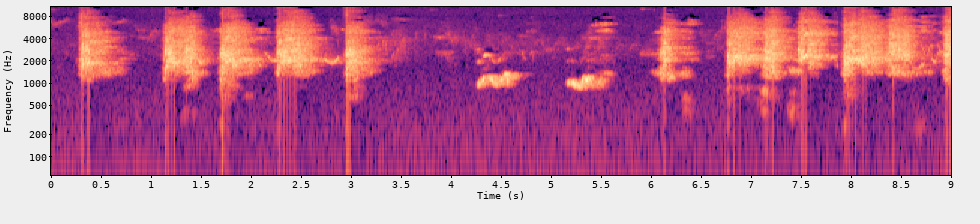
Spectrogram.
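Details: Raccoon giving a quick series of short, harsh, scratchy screeches, about two a second, broken midway by a few soft low chirps before the rapid rasping returns.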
